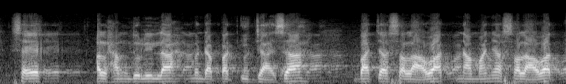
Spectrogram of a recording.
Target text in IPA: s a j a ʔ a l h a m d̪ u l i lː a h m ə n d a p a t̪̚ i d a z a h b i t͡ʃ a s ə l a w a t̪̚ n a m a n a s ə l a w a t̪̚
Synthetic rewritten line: s a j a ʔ a l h a m d̪ u l i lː a h m ə n d a p a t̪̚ i d͡ʒ a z a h b a t͡ʃ a s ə l a w a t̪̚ n a m a ɲ a s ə l a w a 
